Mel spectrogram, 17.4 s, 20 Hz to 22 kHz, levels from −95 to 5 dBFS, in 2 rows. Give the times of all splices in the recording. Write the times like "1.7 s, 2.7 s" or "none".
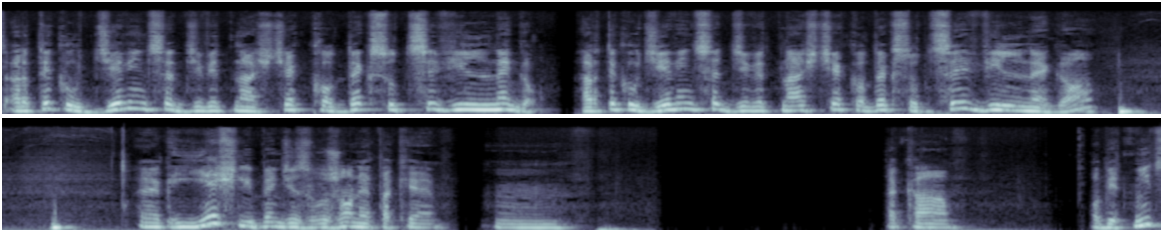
4.3 s, 9.9 s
